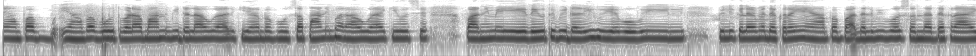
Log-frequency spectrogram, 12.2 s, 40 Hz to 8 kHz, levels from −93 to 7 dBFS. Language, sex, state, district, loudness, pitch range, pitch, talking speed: Hindi, female, Chhattisgarh, Rajnandgaon, -25 LUFS, 200-210 Hz, 205 Hz, 230 wpm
